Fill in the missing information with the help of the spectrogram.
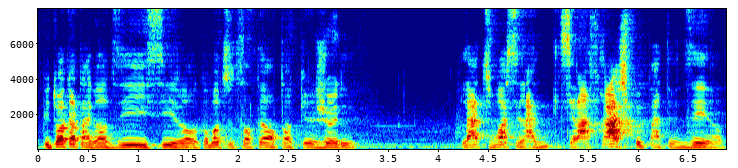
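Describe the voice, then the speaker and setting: A man's voice: medium pitch, steady tone, normal speed, pushed and bright, a little hiss or hum. A man with a Quebec French accent who hosts a talk show, asking questions in casual chat and mixing English slang into his speech. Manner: conversational, mixes in English slang.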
